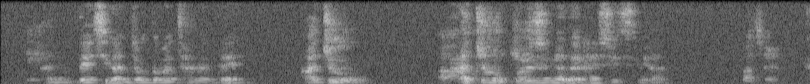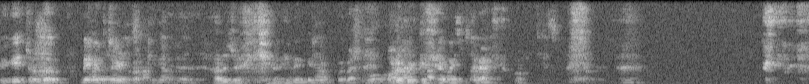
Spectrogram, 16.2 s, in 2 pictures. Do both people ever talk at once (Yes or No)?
Yes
